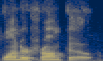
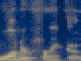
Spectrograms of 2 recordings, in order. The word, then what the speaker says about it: Wander Franco: The only real big Rays player there was Wander Franco, and the stadium announcer mispronounced it. He kept saying Wander Franco.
